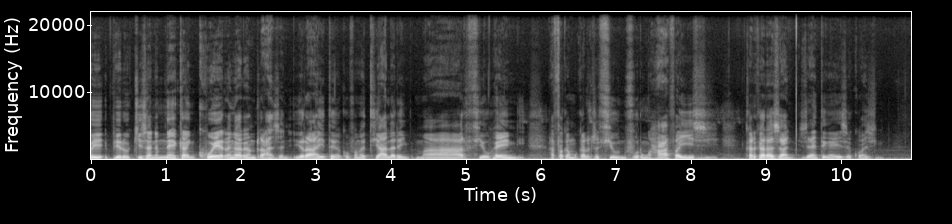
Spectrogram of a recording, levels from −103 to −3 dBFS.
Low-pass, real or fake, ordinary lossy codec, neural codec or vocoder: none; real; none; none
